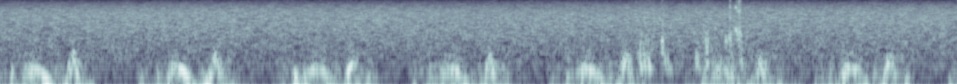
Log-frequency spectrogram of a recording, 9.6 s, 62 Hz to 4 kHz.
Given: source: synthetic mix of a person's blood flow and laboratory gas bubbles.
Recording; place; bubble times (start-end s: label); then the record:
Doppler ultrasound of blood flow; precordium
6.34-6.55 s: bubbles
6.59-6.74 s: bubbles
6.92-7.49 s: bubbles
From the record:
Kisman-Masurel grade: 223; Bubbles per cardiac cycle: several, 3 to 8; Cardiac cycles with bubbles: 10 to 50%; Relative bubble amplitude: loud (0.450 to 0.775); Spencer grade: 2 (many but less than half of the cardiac periods contain bubble signals, singularly or in groups); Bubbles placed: only in the low amplitude regions of the cardiac cycle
